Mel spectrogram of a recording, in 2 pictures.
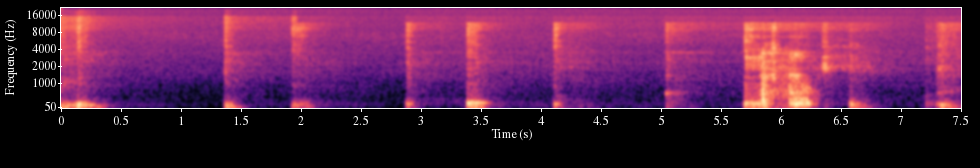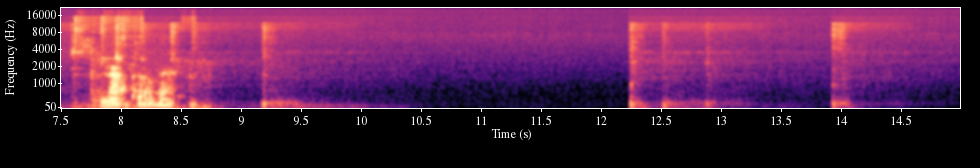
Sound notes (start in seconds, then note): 7.8 mumbles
